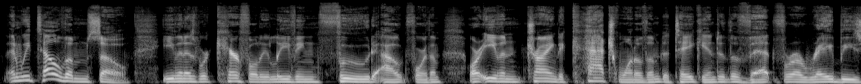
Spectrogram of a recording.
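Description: A man's voice: mid-range voice, a bit bright, no room sound. Reflective man telling a personal story, close and dry. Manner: reflective, deliberate, with short phrases and pauses. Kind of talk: personal storytelling monologue, scripted narration.

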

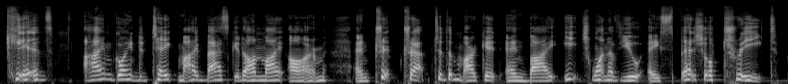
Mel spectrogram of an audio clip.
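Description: A man voicing a caring mother goat in a storybook with a high, sing-song voice. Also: unhurried, few pauses, fairly bright tone, no echo. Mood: fussy.

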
